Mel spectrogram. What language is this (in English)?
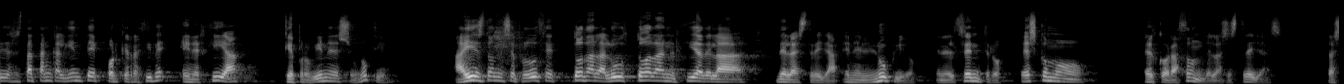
Spanish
